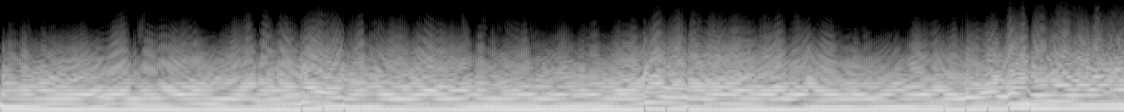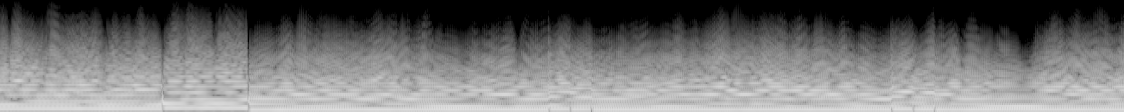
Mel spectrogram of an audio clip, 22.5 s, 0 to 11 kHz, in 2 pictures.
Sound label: 140 BPM A# Min Bass, Melody Loops, Synth Collection; Cymatics; ANALOG EVOLUTION Beta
